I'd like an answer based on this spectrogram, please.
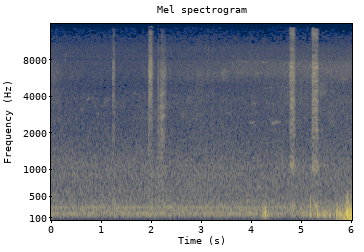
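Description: Short spurts of aerosol carburettor cleaner hissing, two about two seconds in and two more near the end, over a faint steady hum.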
